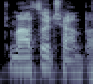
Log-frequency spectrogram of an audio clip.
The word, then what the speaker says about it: Tommaso Ciampa: Is it Chompy? Is that pronounced correctly? – Chompy's that big black thing from the Mario game. – No, that's Moose. Oh, I like Chompy better. – Champa, Tommaso Ciampa. – Tommaso Ciampa. Thank you.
